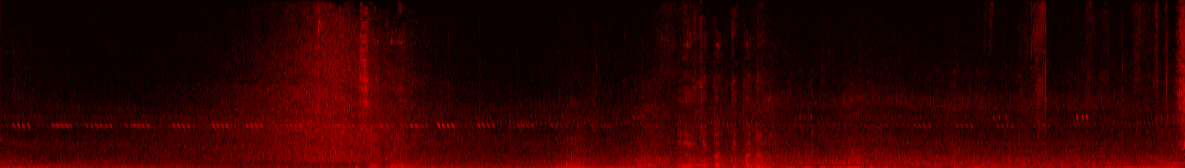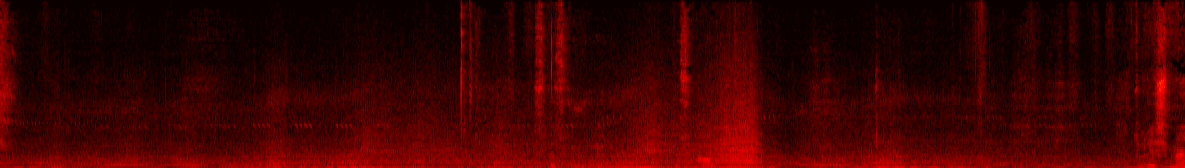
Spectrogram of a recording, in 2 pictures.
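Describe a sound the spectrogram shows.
A video-game car engine hums and rises and falls in pitch as the car speeds up and shifts gears.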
